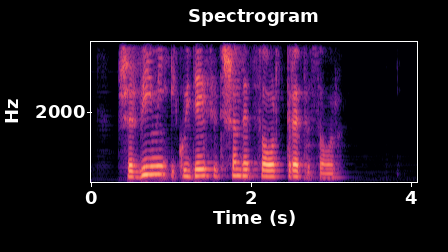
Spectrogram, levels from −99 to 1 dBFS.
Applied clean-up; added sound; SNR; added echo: neural mask model DeepFilterNet 3.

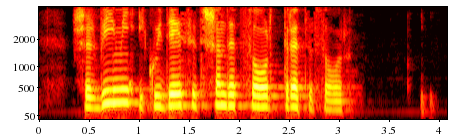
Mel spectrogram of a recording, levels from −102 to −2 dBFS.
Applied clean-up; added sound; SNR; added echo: none; none; none; none.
